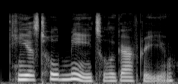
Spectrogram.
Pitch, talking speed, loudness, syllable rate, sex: 195 Hz, 270 wpm, -16 LUFS, 5.7 syllables/s, female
